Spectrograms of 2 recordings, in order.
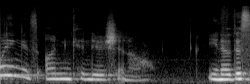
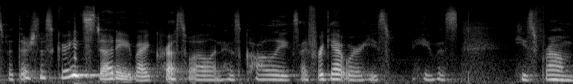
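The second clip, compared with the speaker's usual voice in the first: ordinary delivery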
